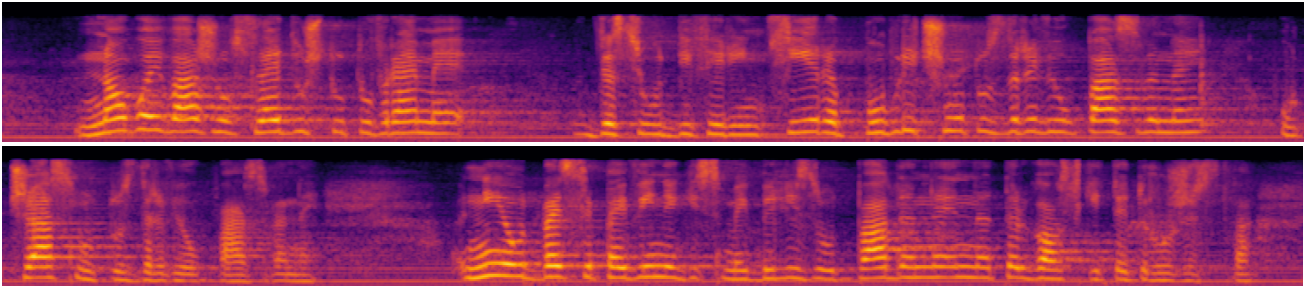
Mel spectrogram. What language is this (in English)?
Bulgarian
